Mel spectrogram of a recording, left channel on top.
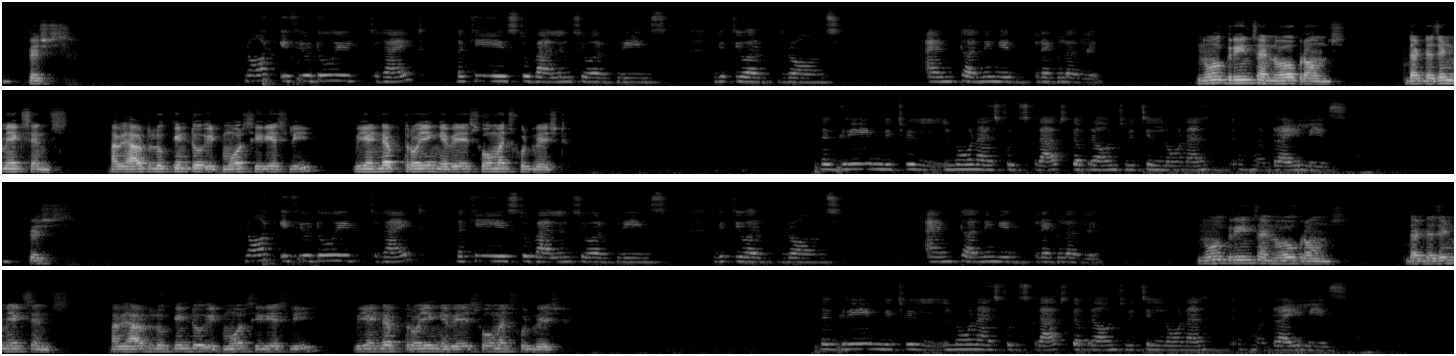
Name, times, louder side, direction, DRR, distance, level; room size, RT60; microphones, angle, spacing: voice 1, 0.0-0.7 11.9-13.4 14.0-15.2 15.6-17.6 18.0-20.1, left 6 dB, 75° left, 0.3 m, -27 dB
voice 2, 2.4-4.1 4.5-8.4 9.2-11.0 22.7-28.0, left 2 dB, 5° left, 0.4 m, -41 dB
3.2 x 2.3 x 2.3 m
head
